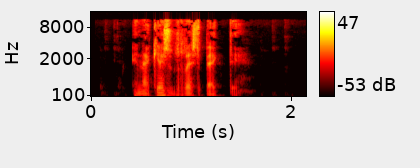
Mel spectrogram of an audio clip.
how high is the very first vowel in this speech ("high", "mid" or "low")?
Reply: mid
